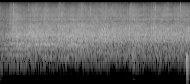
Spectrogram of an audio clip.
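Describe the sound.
An audience applauds to welcome a Christian singer and songwriter onto the stage at a ministry event: dense, steady clapping that keeps up without a break from start to finish.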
